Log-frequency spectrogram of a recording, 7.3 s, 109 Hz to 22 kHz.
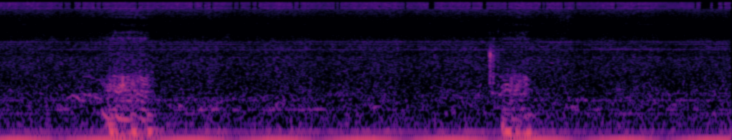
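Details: Asleep and snoring, blind 14.5-year-old flat-faced Pekingese Maggie gives deep, even, low-pitched rumbles pulsing about every 0.9 seconds, with two brief raspy snorts mixed in.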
